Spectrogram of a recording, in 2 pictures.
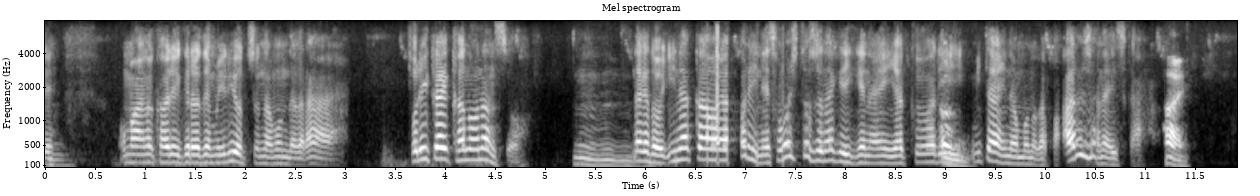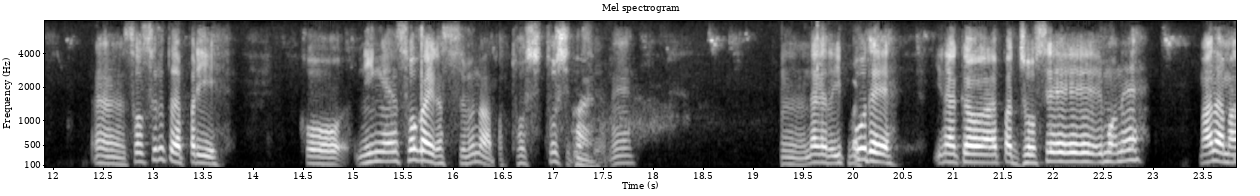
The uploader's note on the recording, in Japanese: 歩きながら1時間、対談する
